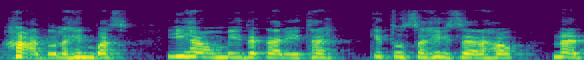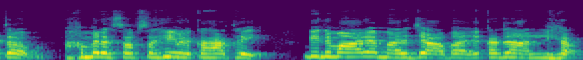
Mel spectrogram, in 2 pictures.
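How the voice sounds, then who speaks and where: A woman's voice: fairly high pitch, fairly even intonation, a little fast, pushed and bright. A woman voicing a worried, pleading old father-in-law in an Awadhi cartoon, with an eastern Uttar Pradesh accent. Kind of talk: comedic cartoon family drama dialogue.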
